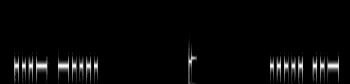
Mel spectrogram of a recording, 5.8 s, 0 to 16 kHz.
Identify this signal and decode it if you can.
Morse code, heard as a keyed tone, about 20 wpm, 700 Hz. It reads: V6 5U
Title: Single-Letter Single-Number 20wpm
